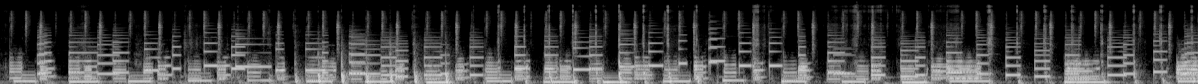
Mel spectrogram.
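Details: Loud, bouncy piano and guitar background music with rhythmic chords fills the whole stretch, with no animal sounds.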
